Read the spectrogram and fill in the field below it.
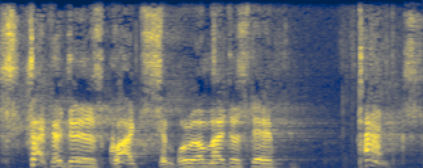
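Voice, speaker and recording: A man speaks in a cartoonish character voice at a high pitch. His pace is fairly slow. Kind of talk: comic overacting. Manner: blustering, brisk.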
